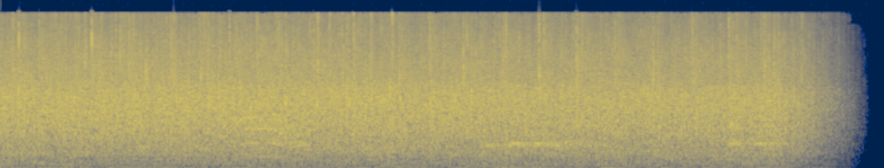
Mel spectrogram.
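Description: A large audience applauds steadily in a big echoing hall, then fades out.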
